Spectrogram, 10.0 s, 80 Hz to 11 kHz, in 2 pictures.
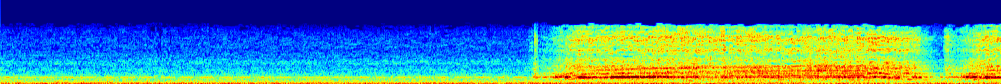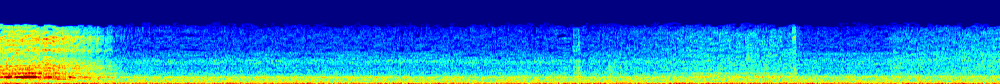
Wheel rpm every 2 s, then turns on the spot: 0, 90, 60, 0, 0.
none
